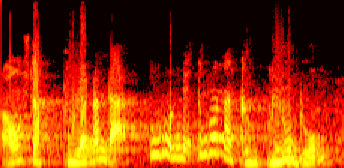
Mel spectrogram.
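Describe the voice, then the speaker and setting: A man's voice: a little high, huge pitch swings, moderate pace, phone-quality sound, faint music behind, pitched above the performer's own voice. A preacher voicing a man just out of a coma, speaking in a blunt, demanding way. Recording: echoey hall with reverb.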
